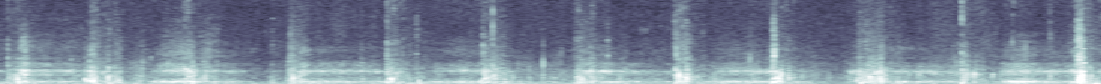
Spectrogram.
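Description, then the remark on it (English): Steady footsteps crunch softly over sand in a park, damp from last night's rainfall, about two steps per second in an even walking rhythm, each step a muffled gritty press over a low constant background hum. “It's damp sand.”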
